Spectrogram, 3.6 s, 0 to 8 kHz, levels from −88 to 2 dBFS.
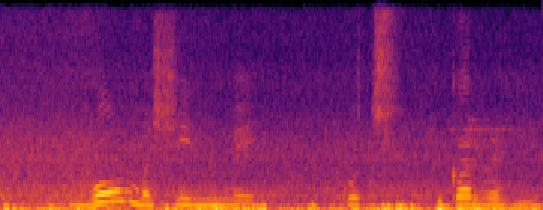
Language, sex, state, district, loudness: Hindi, male, Madhya Pradesh, Dhar, -18 LUFS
